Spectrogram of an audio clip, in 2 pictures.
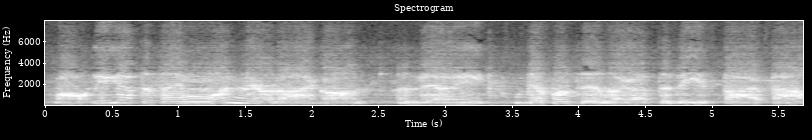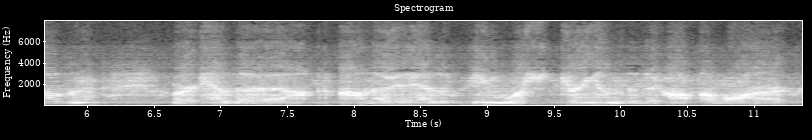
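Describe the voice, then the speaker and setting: A man's voice: medium pitch, expressive, normal speed. A man chatting easily over CB radio, folksy and joking. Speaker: CB radio operator. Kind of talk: casual radio chat. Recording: distant echoey CB radio with music behind.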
